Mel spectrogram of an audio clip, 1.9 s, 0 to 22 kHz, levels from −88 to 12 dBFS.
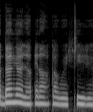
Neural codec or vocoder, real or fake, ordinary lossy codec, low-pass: codec, 44.1 kHz, 1.7 kbps, Pupu-Codec; fake; none; none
